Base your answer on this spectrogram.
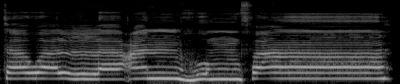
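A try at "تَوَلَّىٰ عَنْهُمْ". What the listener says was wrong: Kurang tebal lagi ikhfanya ya.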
